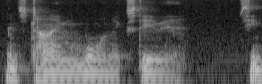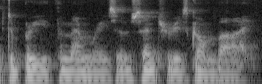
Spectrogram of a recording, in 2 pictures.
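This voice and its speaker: A man narrating a sleep story in a soft, calm, hushed voice, slowly and soothingly, with a scripted relaxing delivery. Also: sits low. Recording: faint noise under rain ambience. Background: rain ambience.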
